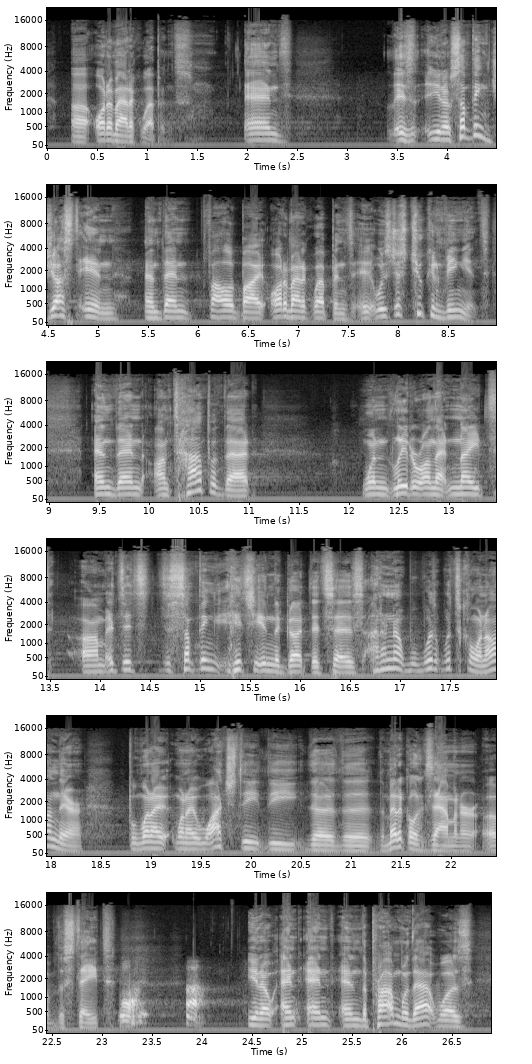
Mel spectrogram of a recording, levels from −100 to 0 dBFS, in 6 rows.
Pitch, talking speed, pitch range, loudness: 155 Hz, 175 wpm, 135-175 Hz, -14 LUFS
